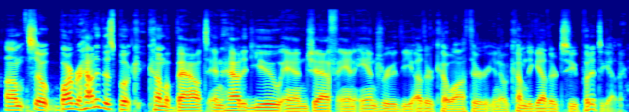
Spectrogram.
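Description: A man hosting a public radio interview show, introducing his guests in a measured, friendly way. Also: fairly low pitch, no echo, studio quality.

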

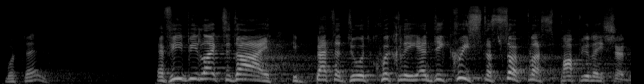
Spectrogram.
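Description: An actor playing a solemn, admonishing Christmas ghost in a radio play. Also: male voice, high-pitched, animated, moderate pace, fairly bright tone. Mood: grave. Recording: long hall reverb.

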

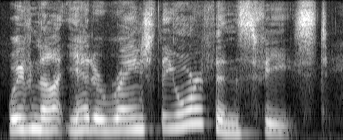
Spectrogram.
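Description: A woman's voice: fairly high pitch, expressive, measured pace, warm tone, no echo. A woman playing a tart, sarcastic convent sister in a community radio play. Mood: dry. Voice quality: dry and sarcastic. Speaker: nun. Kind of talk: community radio drama acting.

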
